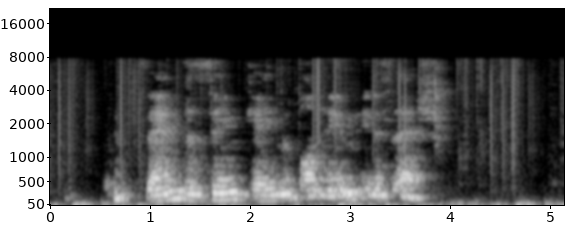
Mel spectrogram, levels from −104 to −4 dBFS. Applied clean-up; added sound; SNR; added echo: classical method WPE with log-MMSE.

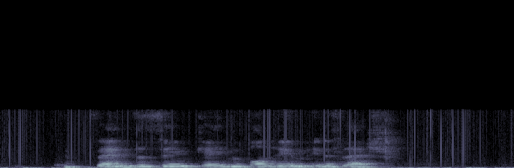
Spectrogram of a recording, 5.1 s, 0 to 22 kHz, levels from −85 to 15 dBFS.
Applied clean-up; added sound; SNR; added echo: none; Crackle; 13 dB; reverberation time 0.5 s.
